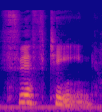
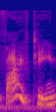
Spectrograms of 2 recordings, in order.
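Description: First: It begins with the short sound 'fif'. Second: It begins with the full sound 'five'. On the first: The speaker calls it right. "We say 15" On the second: The speaker calls it wrong. "We don't really say five. We don't say 15, That sounds super silly"

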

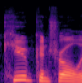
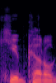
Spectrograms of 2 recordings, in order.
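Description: First: The ending is said as the word control. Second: The ending is said like the word cuddle. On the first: The speaker calls it wrong. "The people that get all up in arms about it" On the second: The speaker calls it right. "You like to cuddle your cubes"

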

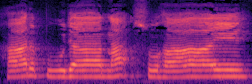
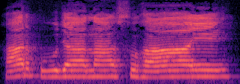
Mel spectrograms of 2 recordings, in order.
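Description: No difference in how they are said.

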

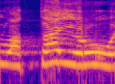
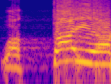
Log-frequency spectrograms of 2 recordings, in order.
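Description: First: The word ends with a 'u' vowel. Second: The word ends with an 'a' vowel. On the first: The word is in the nominative case. "المختار هنا الايه؟ الرفع. نقول والطير" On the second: The word is in the accusative case. "لكن في الايه هناك في الايه؟ في المصحف مكتوبه"

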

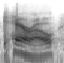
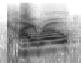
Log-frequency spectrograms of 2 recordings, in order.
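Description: First: The name is said the alternative way. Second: The name is said the standard way. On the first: The speaker calls it wrong. "Some people pronounce it Cairo" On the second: The speaker calls it right. "It's Cairo right here"

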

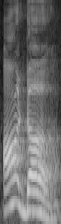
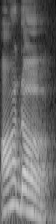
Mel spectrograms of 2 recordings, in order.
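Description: The two takes are said the same way.

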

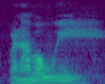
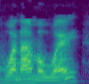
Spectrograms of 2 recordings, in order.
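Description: First: The vowel in away is close to ee. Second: The vowel in away is a usual ay.

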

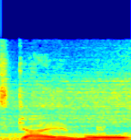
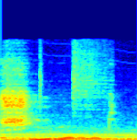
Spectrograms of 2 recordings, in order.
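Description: First: The first word rhymes with 'sky'. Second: The first word rhymes with 'see'. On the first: The speaker calls it wrong. "das heißt nicht Sky-Mode" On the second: The speaker calls it right. "sondern das heißt Ski-Mode"

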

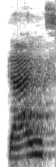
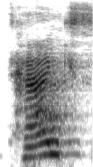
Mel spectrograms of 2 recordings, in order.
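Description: First: It starts with a d sound. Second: It starts with a hard t sound. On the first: "دنکس هم نیست" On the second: "تانکس نیست. تانکس یعنی تانک ها"

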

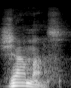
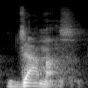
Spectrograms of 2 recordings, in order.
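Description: First: The ll sounds like sh, Argentine style. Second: The ll sounds like a soft j.

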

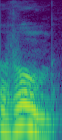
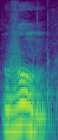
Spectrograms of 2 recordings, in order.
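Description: No difference in how they are said.

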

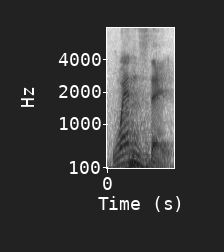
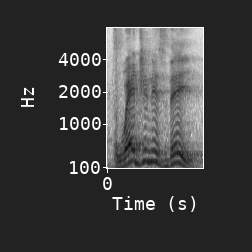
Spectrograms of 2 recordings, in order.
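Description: First: The d in the middle is silent. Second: The d in the middle is pronounced. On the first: The speaker calls it right. "É como se esse D não existisse" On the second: The speaker calls it wrong. "Que não é Wednesday"

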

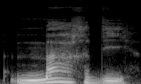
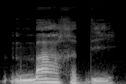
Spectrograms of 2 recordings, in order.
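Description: No difference in how they are said.

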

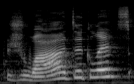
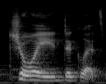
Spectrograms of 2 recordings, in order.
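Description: First: The first word is said the French way. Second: The first word sounds like English 'joy'. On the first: The speaker calls it right. "I think it's Joie de Glitz" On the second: The speaker calls it wrong. "I can't see it being Joy"

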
